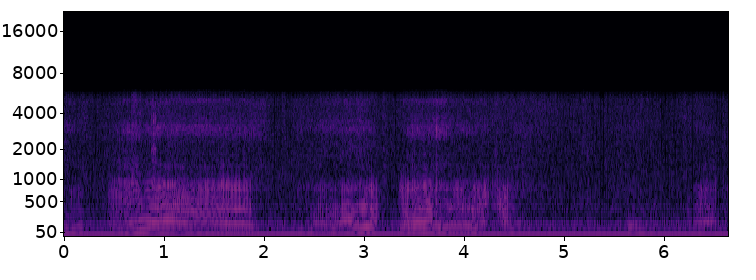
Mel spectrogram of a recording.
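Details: A 2-year-old child snoring, sound only.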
